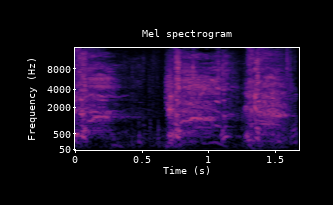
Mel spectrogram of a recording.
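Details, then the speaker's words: Acted drama scene: three harsh, throaty cough bursts in quick succession from an adult man; cough. "to have someone take a look at that cough, buddy. Cough?"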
